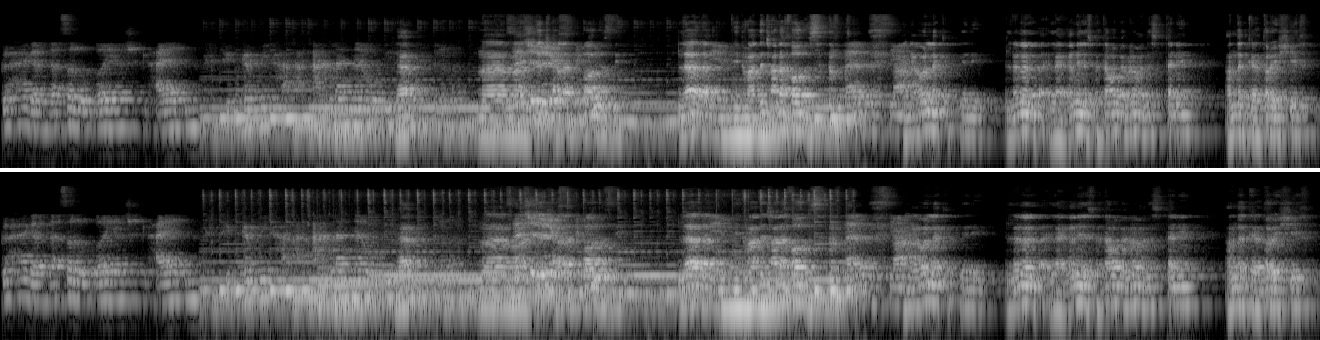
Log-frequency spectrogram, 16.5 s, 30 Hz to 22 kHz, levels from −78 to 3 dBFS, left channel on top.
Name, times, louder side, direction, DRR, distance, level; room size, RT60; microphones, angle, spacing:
voice 1, 0.0-5.7 6.2-7.5 8.7-9.2 10.5-11.5, equal, 5° right, -6 dB, 2.8 m, -30 dB
sound 1, 2.5-10.7, right 2 dB, 75° right, 0.7 m, -28 dB
voice 2, 4.8-5.2 5.9-7.7 8.5-12.2 12.6-14.8 15.3-16.3, left 1 dB, 50° left, -3 dB, 3.6 m, -26 dB
15.0 x 14.0 x 3.4 m, 1.0 s
head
